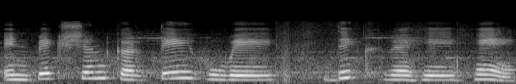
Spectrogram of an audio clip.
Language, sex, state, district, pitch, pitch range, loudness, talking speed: Hindi, female, Madhya Pradesh, Dhar, 220 Hz, 210-270 Hz, -14 LUFS, 70 wpm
